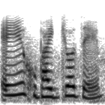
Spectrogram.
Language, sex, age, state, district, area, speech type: Assamese, female, 18-30, Assam, Dhemaji, urban, spontaneous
